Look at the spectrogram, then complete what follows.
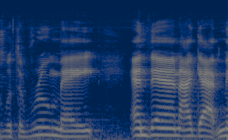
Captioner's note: none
